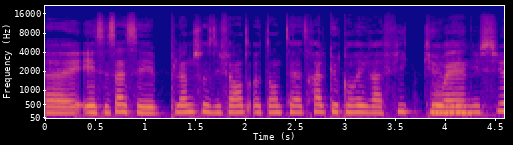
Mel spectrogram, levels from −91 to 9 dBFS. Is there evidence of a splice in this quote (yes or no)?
no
